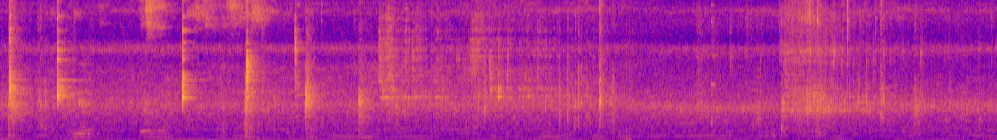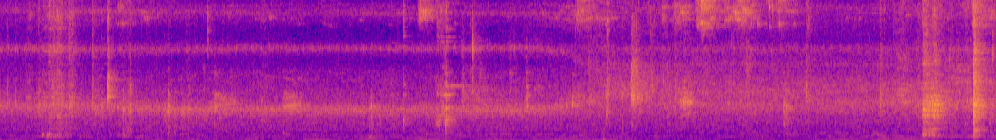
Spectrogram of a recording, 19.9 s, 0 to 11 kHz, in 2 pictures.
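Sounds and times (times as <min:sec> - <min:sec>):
batter sizzling in hot oil: 0:01.8 - 0:11.3
oil crackling and popping: 0:01.8 - 0:11.9.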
